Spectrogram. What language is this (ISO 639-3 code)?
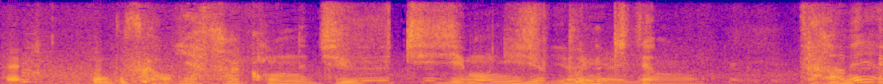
jpn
